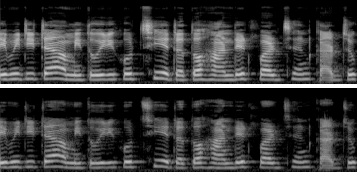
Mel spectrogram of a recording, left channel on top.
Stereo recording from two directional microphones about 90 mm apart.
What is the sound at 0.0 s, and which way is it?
Speech, 25° left (ahead or behind).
